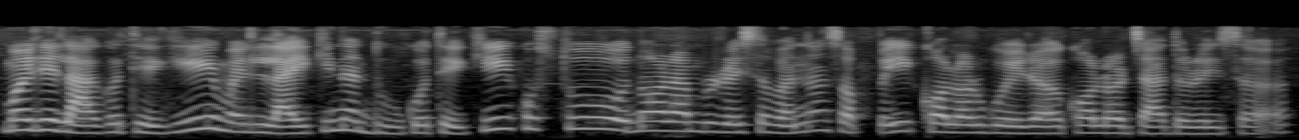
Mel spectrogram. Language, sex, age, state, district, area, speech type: Nepali, female, 18-30, West Bengal, Kalimpong, rural, spontaneous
